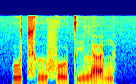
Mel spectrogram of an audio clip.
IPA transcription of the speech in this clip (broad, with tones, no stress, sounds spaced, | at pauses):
u˥ t͡sʰ ɹ̩˧˥ f o̰˨˩ ʊ̯ t̪ i˧˥ l a̰˨˩˦ n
